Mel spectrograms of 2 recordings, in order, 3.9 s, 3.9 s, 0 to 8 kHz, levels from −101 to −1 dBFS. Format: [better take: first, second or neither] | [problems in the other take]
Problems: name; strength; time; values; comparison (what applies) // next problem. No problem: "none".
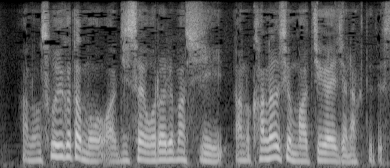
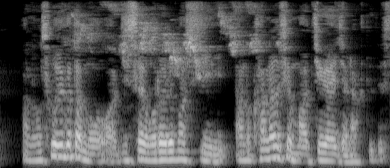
first | noise reduction (classical method WPE with log-MMSE)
